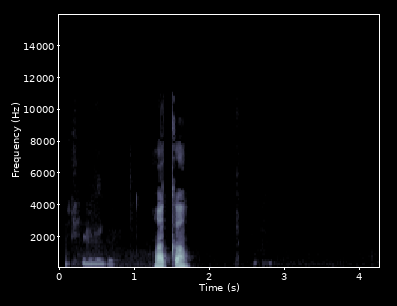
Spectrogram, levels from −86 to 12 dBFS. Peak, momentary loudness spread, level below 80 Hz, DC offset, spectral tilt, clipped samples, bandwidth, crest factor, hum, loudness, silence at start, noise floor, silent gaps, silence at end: -2 dBFS; 26 LU; -80 dBFS; under 0.1%; -7 dB/octave; under 0.1%; 10.5 kHz; 26 dB; none; -21 LUFS; 0.3 s; -81 dBFS; none; 2.55 s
